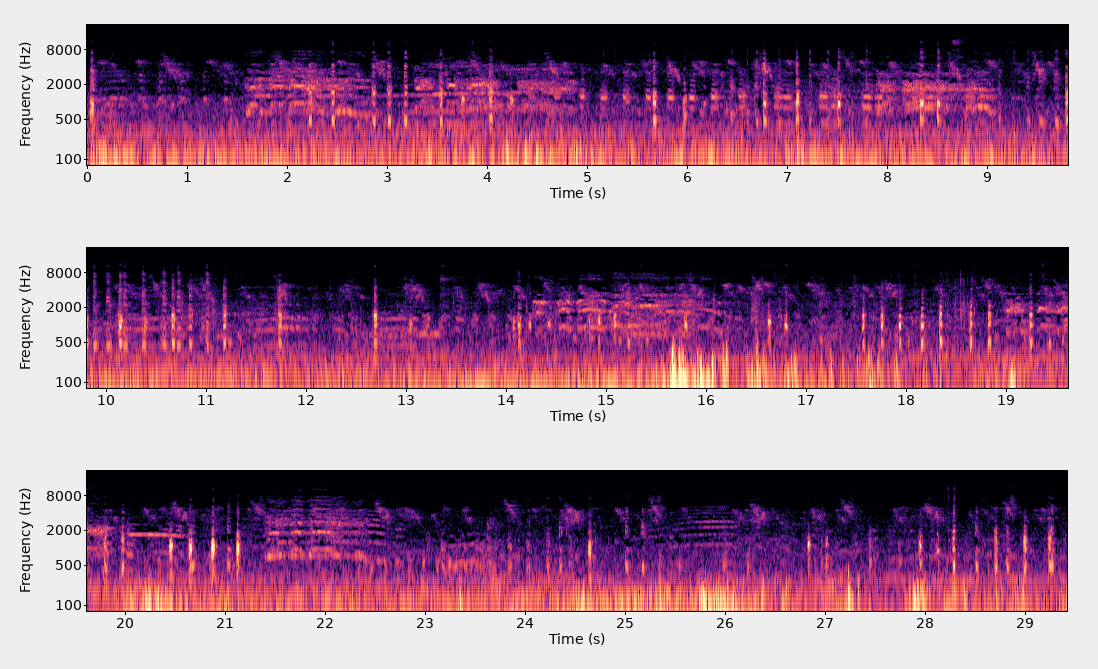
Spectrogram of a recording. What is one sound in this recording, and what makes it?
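A rooster flaps its wings in short bursts.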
